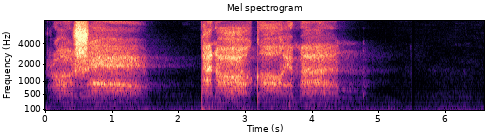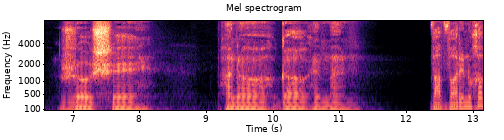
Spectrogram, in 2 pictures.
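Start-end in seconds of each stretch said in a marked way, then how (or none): 0.0-4.4 whispered, far-off and faint; a ghostly voice whispering down the line; hushed echo from afar; distant whisper. A narrator's reading. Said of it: "صدای بمی از دوردست". 6.8-11.3 lower, louder and very slow; a deep voice booming from far off; slow resonant chant from afar; deep distant voice. A narrator's reading. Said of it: "صدای بمی از دوردست".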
